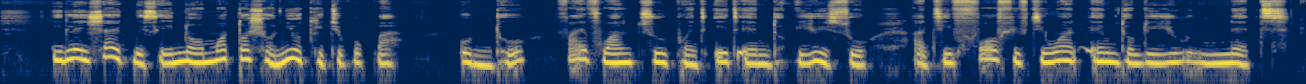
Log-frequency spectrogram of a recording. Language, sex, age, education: Yoruba, female, 30-45, tertiary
